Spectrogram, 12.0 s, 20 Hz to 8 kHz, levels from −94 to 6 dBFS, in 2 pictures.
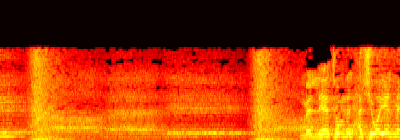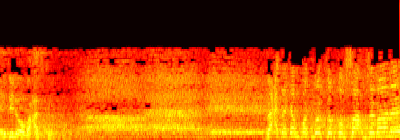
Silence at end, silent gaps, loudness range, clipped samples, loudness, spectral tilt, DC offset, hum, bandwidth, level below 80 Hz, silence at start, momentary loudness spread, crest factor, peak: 0 s; none; 9 LU; under 0.1%; -16 LUFS; -9 dB/octave; under 0.1%; none; 5.4 kHz; -36 dBFS; 0 s; 14 LU; 16 dB; 0 dBFS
